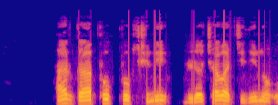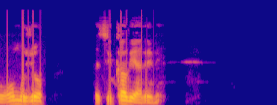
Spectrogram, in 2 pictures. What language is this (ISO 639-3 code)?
khw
